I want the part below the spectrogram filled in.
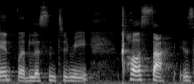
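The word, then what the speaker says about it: Xhosa: that's how you say it but to me Casta is how you say it and then so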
